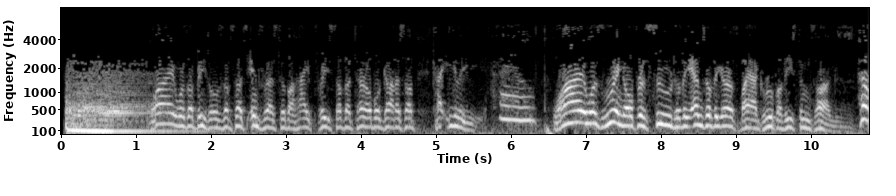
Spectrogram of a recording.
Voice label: promo, radio spots; psychedelic promos and radio spots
